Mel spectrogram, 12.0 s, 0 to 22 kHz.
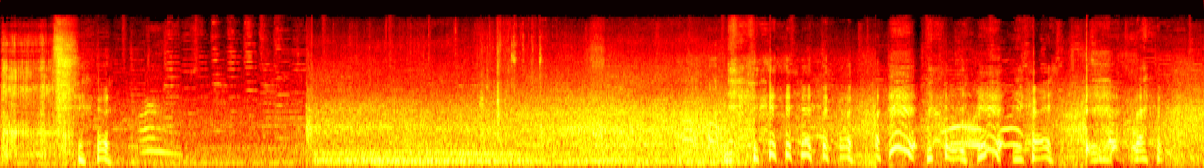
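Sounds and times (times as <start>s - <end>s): tyres hissing on road: 0.0s - 0.9s, 3.1s - 12.0s
car engine running: 1.0s - 9.0s.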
